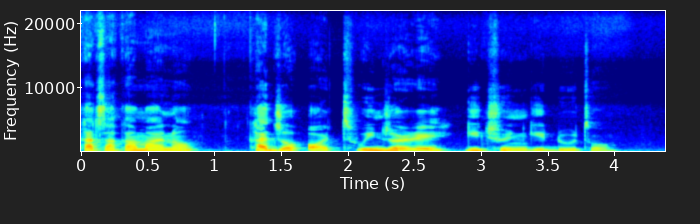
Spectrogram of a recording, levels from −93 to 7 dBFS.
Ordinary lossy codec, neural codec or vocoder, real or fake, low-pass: none; none; real; none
